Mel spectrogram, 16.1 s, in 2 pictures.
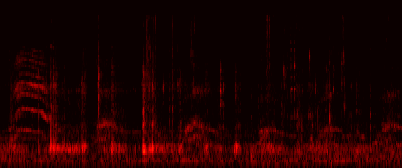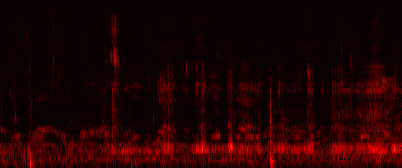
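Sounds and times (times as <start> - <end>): rhythmic chewing: 0.0 - 16.0
tortilla chips crunching: 0.2 - 7.5, 11.2 - 16.0.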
